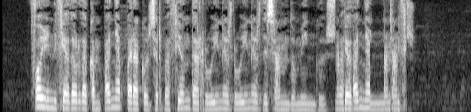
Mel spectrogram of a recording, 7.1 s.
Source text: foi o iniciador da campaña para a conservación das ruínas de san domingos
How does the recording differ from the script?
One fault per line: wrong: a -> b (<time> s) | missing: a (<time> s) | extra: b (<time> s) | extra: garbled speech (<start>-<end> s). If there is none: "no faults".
extra: ruínas (3.5 s)
extra: garbled speech (5.0-6.1 s)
